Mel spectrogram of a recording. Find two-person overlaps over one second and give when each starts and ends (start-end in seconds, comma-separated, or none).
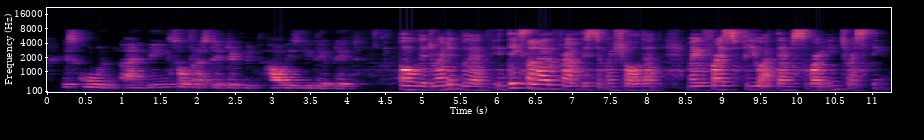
none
